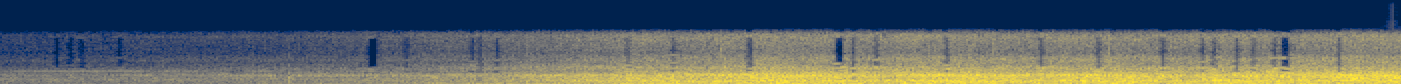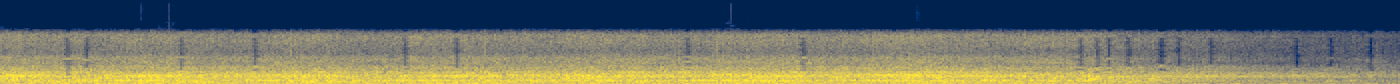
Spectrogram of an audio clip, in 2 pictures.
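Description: Southeastern electric multiple-unit passenger train running through the station at speed without stopping: wheel-and-rail rushing noise that builds over the first couple of seconds, stays loud for about seven, and fades away near the end.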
